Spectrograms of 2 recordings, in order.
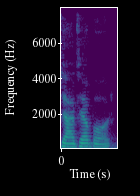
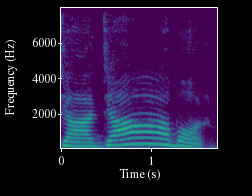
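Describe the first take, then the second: First: The word is said casually with little mouth movement. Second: The word is said with exaggerated, wide mouth articulation. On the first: "এইভাবেই বলা যায় যেভাবে আমি বলছি" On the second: "স্পষ্ট আনতে গেলে মুখের বিকৃতি"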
